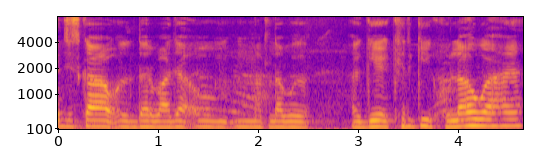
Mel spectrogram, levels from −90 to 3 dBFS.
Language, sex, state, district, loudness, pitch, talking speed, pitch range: Hindi, male, Bihar, Gopalganj, -18 LUFS, 155 Hz, 130 wpm, 150-165 Hz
